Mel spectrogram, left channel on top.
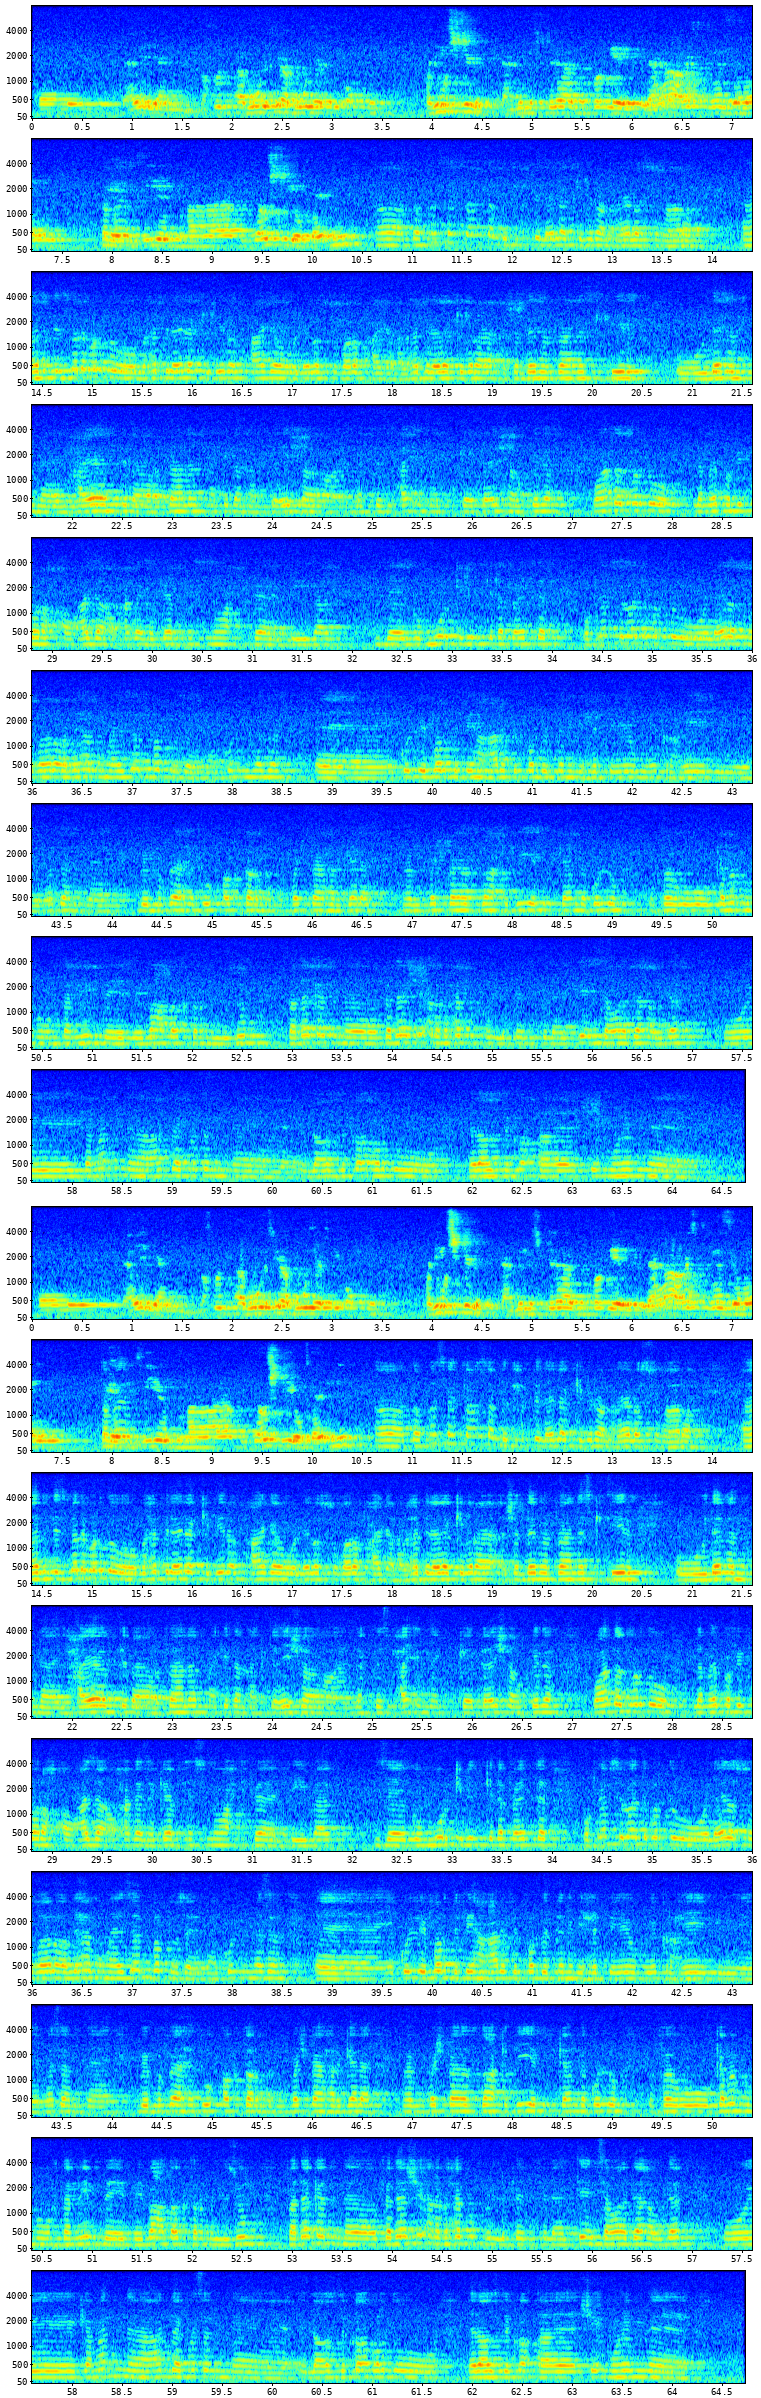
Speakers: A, on the right; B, on the right.
A: ل- للعيل يعني المفروض ابويا في ابويا في امي فدي مشكله يعني دي مشكله بتواجه يعني انا عرفت ناس زمايلي
B: طب
A: آه، كتير ما بيلجأوش ليهم فاهمني
B: اه طب مثلا انت مثلا بتحب العيلة الكبيرة ولا العيلة الصغيرة انا بالنسبة لي برضو بحب العيلة الكبيرة في حاجة والعيلة الصغيرة في حاجة انا بحب العيلة الكبيرة عشان دايما فيها ناس كتير ودايما الحياة بتبقى فيها لمة كده انك تعيشها وانك تستحق انك تعيشها وكده وعندك برضو لما يبقى في فرح او عزاء او حاجة زي كده بتحس ان هو احتفال في بقى زي جمهور كبير كده في عيلتك وفي نفس الوقت برضو العيلة الصغيرة لها مميزات برضو زي ما يكون مثلا آه، كل فرد فيها عارف الفرد التاني بيحب ايه وبيكره ايه بي- مثلا ده بيبقى فيها هدوء اكتر ما بيبقاش فيها هرجله ما بيبقاش فيها صداع كتير الكلام ده كله ف... وكمان بيبقوا مهتمين ب... ببعض اكتر من اللزوم فده كان آه، فده شيء انا بحبه في ال... في ال... في العيلتين سواء ده او ده وكمان عندك مثلا آه، الاصدقاء برضو الأصدقاء آه، شيء مهم آه،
